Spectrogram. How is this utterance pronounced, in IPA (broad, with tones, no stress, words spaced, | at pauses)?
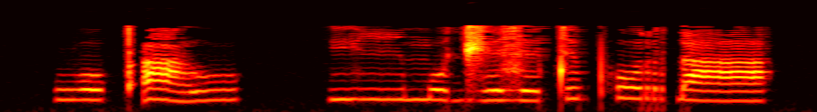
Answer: wo˨ kʼã˦˨ɣu˦ | jiː˨mo˨d͡ʒe˨ zɪ˨tɪ˦pʰo˦r ɗaː˦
